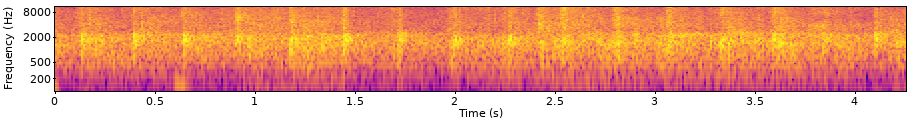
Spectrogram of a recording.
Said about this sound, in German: Danke, danke. Schön, ne? Gleich so einen frühmorgens Applaus zu kriegen. Man wird sofort wach.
